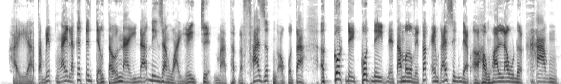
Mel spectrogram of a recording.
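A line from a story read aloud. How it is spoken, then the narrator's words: Grumbling mutter. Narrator (Vietnamese): một đạo trưởng vừa mới nằm xuống, đã lẩm bẩm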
